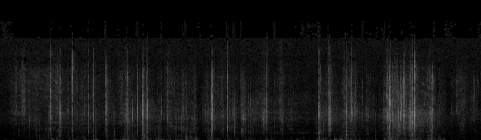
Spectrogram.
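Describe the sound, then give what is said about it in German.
Continuous crinkling and rustling of stiff old paper, an official proclamation, being opened and unfolded, with irregular sharp crackles bunching into louder bursts toward the end. No one speaks. “Ganz schön altes Papier.”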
